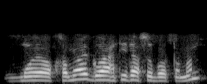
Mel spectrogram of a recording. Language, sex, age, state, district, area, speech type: Assamese, male, 45-60, Assam, Golaghat, rural, conversation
